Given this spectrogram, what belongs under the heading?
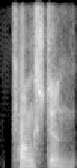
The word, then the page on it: tungsten: American English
